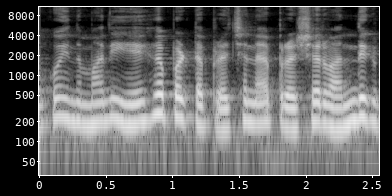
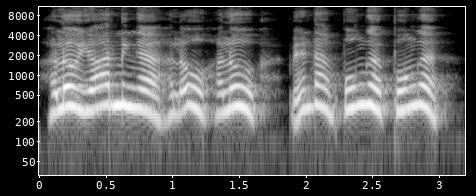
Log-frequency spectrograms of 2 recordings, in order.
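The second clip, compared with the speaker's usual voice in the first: high, loud alarmed challenge; panicked shouting; 9 semitones higher, 5 dB louder than usual. A narrator's reading. Family confronts masked intruders, panicked shouting. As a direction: shout them away in rising panic.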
